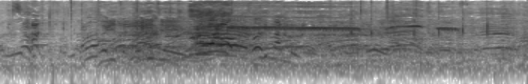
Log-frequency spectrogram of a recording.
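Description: A crowd cheers loudly as a player is tackled.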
